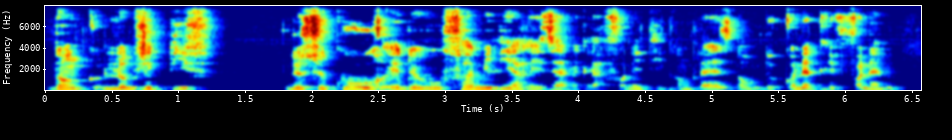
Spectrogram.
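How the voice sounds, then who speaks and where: A man's voice: on the low side, a little mellow. A man teaching a lesson, explaining patiently, often hesitating and repeating himself, spelling words letter by letter. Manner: often hesitates with drawn-out fillers. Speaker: English teacher.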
